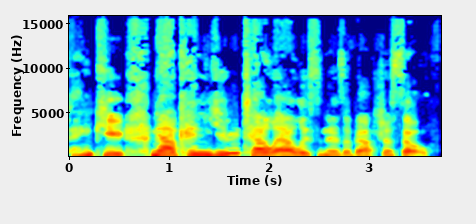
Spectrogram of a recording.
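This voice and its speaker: A woman's voice: high voice, expressive, a little slow, dry recording. Upbeat, effusive woman podcast host. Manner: effusive, enthusiastic. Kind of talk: conversational interview.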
